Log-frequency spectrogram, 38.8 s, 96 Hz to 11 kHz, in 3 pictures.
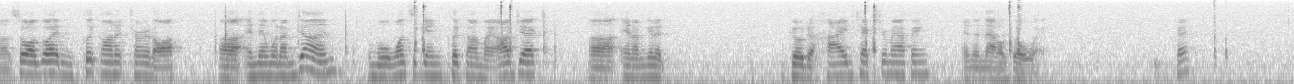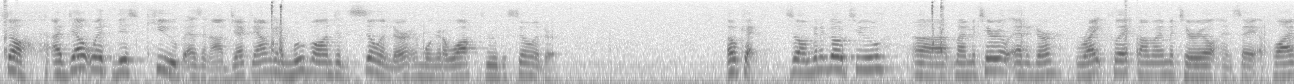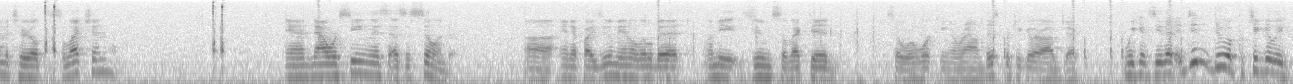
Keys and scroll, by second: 33.8 Return.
